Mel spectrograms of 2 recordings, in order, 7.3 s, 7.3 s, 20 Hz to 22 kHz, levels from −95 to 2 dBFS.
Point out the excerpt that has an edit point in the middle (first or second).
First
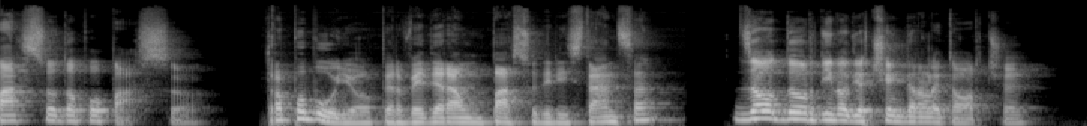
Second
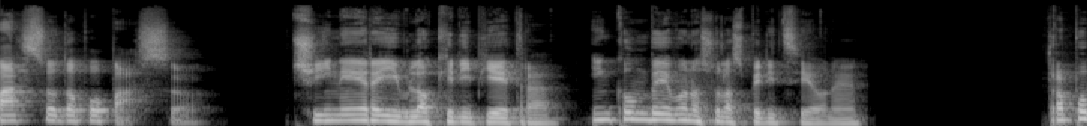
first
